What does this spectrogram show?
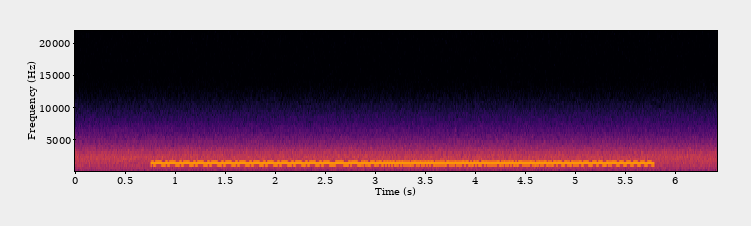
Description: NAVTEX (SITOR-B), 100 baud, 170 Hz shift, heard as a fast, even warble, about 1360 Hz centre, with radio static. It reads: T4W X4BQUKE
